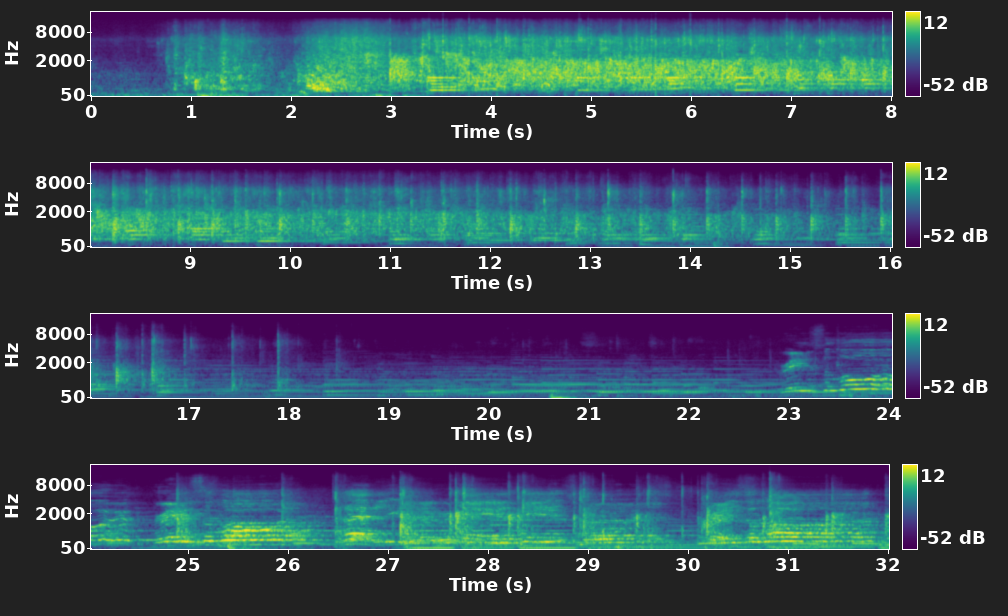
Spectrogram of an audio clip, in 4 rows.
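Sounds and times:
congregation applauding: 2.4 - 18.6, 24.8 - 32.0
instrumental melody: 3.4 - 23.0.

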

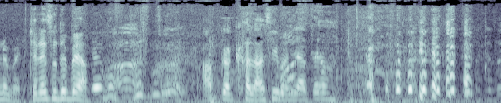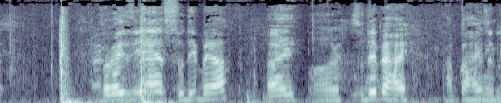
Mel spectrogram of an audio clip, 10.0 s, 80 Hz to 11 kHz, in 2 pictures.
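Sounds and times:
loud low thump: 5.6 - 6.9
man talking: 5.9 - 10.0.

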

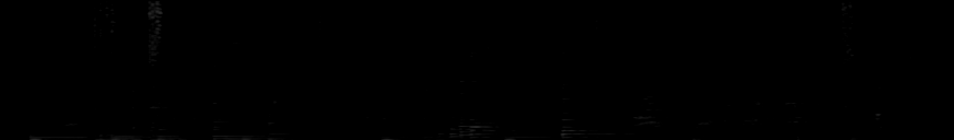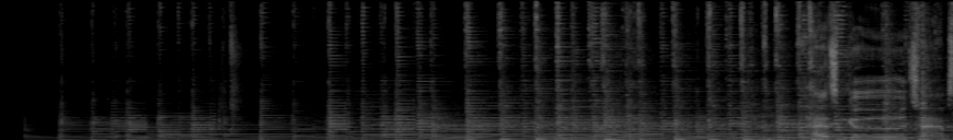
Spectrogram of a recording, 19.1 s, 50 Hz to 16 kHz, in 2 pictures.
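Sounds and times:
acoustic guitar picking: 0.0 - 7.2, 9.8 - 19.0
bluegrass band strumming: 10.1 - 19.0.

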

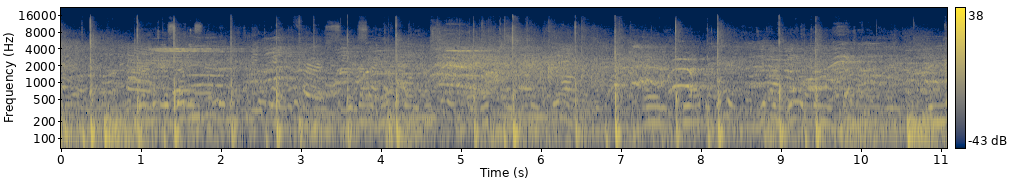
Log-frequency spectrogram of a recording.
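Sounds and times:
voices calling and chattering: 0.0 - 11.0
volleyballs being hit and bouncing: 0.0 - 11.0.

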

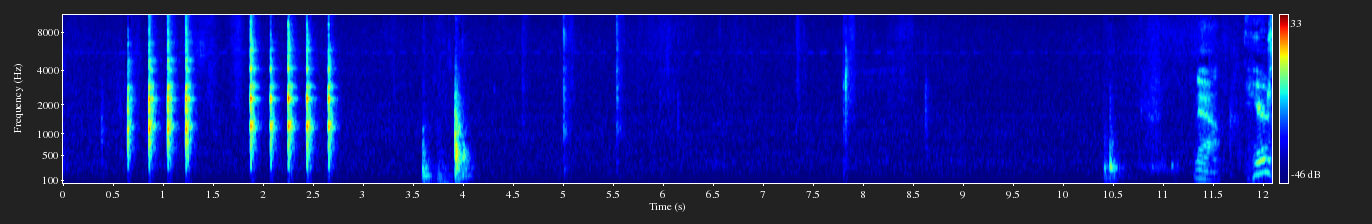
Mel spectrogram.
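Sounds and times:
rubber mallet tapping plaster mould: 0.7 - 2.8.

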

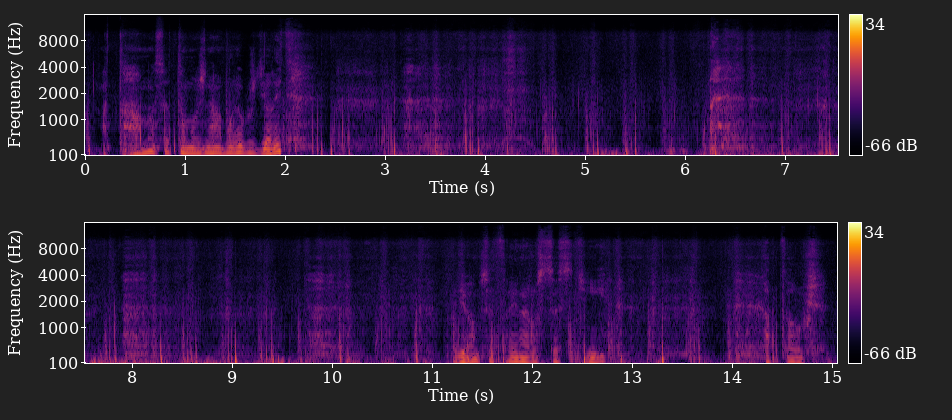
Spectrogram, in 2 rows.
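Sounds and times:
running footsteps on snow: 0.0 - 15.0.

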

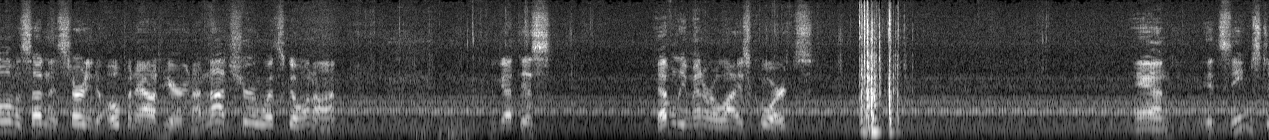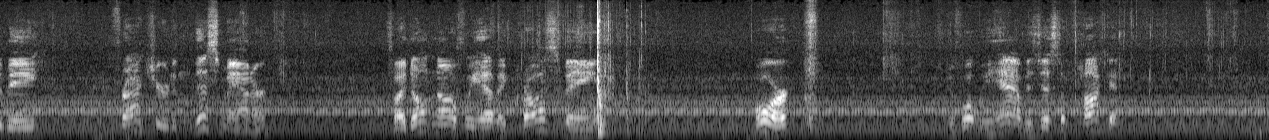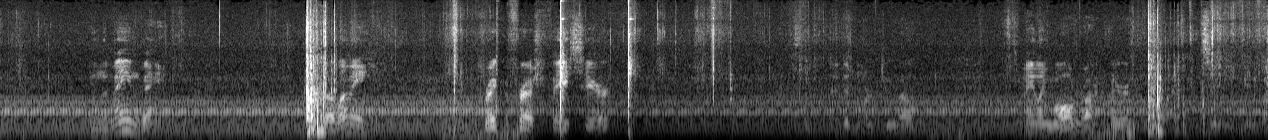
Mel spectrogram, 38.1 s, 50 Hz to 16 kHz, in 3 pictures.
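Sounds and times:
steady hum: 0.0 - 38.0
rock knocking on plastic bucket: 8.6 - 9.2, 18.7 - 19.2, 28.4 - 28.8, 36.8 - 37.5.

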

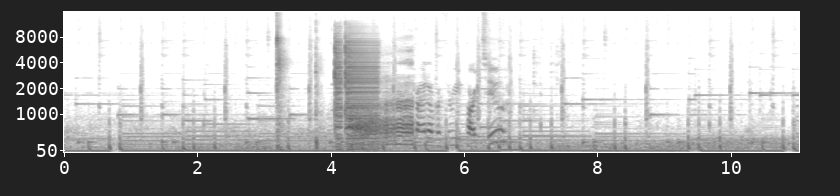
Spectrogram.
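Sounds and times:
background music: 0.0 - 11.0
bowstring snap: 3.2 - 3.9
loud harsh sound: 4.1 - 4.9.

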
